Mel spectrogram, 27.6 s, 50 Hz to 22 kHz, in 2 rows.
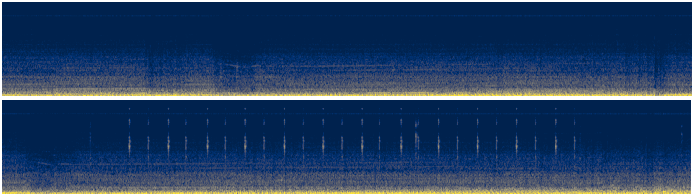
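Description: Steady engine and road rumble of a Mack CXU613 semi-tractor heard from inside the cab while cruising. Past the halfway point a steady ticking starts, about two ticks a second.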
